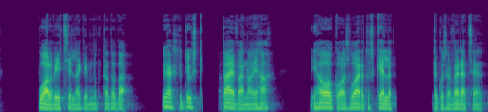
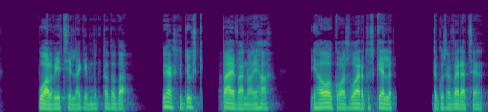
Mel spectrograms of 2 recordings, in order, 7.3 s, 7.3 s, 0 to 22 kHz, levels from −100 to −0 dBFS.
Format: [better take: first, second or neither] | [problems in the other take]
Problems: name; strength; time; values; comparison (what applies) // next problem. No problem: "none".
neither | audio cutting out; at 3 s and at 6 s for 0.5 s; the same in both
